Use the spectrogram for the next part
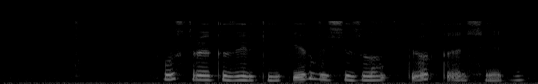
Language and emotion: Russian, sad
